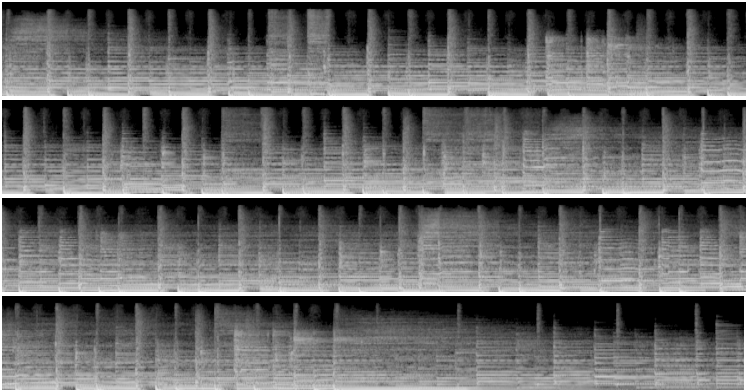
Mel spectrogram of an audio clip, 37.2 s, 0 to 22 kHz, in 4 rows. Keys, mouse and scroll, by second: 2.9 F2, 14.6 s, 22.3 m, 23.9 m, 35.6 s.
